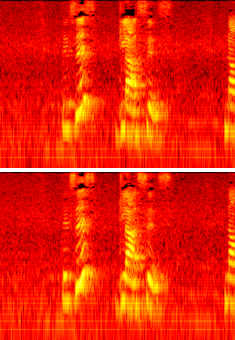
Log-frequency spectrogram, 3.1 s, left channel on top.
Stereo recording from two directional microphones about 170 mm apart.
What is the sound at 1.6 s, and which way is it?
Speech, 45° left (ahead or behind).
